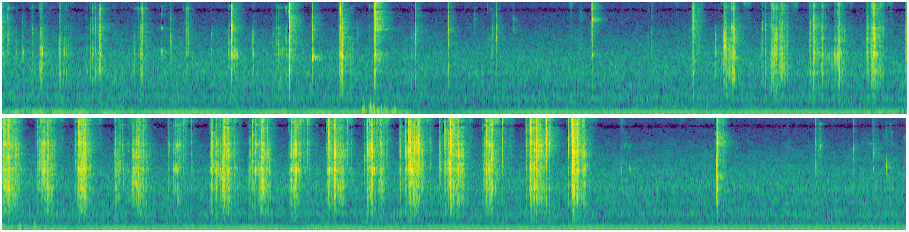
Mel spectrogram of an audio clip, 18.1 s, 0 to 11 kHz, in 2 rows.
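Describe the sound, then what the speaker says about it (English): A Hanayama level 2 metal chess puzzle is handled up close, giving soft, irregular metallic clicks and rattles throughout, quiet and without talk. "It just keeps clicking back into that same spot."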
